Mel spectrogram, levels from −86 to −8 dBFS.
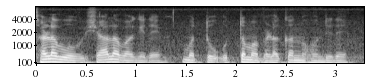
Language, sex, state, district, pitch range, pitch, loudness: Kannada, male, Karnataka, Bangalore, 110-125 Hz, 115 Hz, -16 LUFS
